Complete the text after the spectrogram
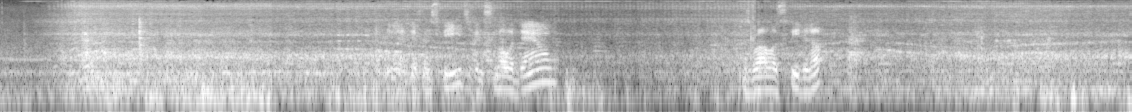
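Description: A sawmill engine runs with a steady rumbling hum.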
